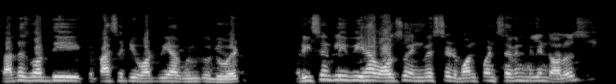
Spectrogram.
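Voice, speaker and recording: A man in his thirties with an Indian English accent, a company director walking an interviewer through his products at an exhibition stall and pausing with fillers as he goes. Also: fairly high pitch, fairly even intonation, darkish tone, husky, no room sound, rough recording. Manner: hesitant, with many fillers and restarts. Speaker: managing director at a trade show. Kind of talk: guided product walkthrough. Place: busy exhibition hall stall.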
